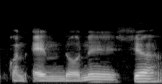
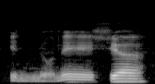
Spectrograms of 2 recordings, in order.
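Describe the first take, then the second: First: Indonesia said like Endonesia; slow down and start Indonesia with an E; mispronounced with an E; wrong pronunciation. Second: Slow Indonesia with a crisp I; clear Indonesia. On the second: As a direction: draw out Indonesia with a clean I at the start. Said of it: "harus jelas". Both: Shown as a demonstration.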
